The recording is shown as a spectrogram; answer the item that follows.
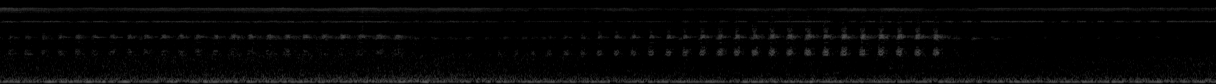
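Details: Frog in a night-time rice paddy: faint pulsing early on, then a strong, quick rattling croak train building from about six to nine seconds before stopping, over a background hum and a thin high tone.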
